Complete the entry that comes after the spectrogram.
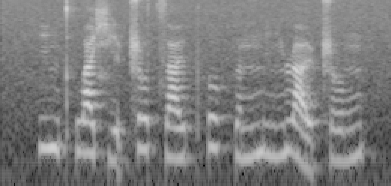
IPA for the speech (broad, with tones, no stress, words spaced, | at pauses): i˥˧ŋt̪ʰwä˥˩ɕḭ˨˩ ʈ͡ʂɤ˥˩t͡sa˧˥ɪ̯ pʰɤ˥˩kə˧˥nmi˧˥ŋ ɻa̰˨˩ɪ̯ʈ͡ʂɤ˧˥ŋ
